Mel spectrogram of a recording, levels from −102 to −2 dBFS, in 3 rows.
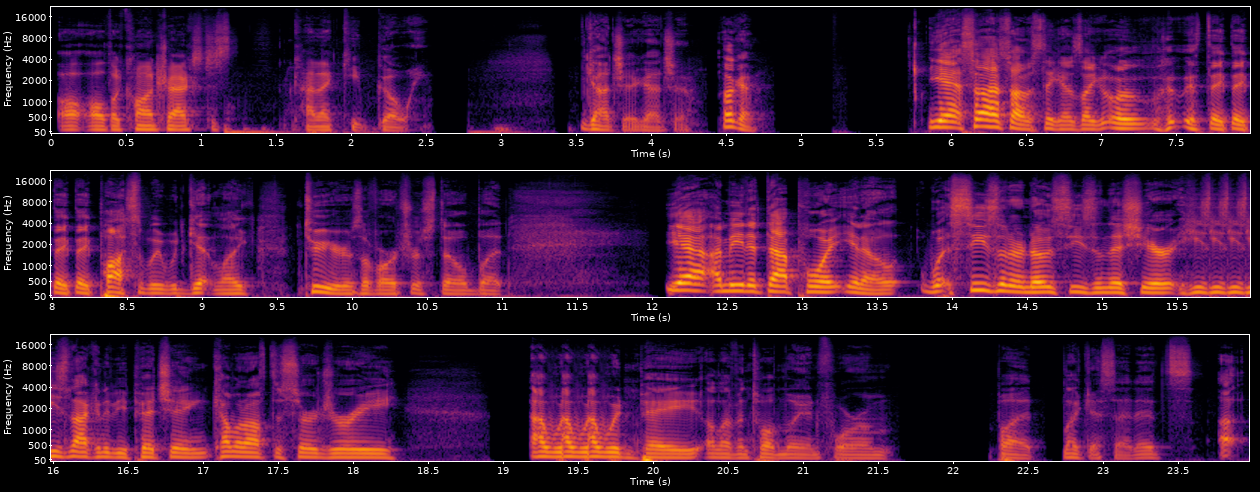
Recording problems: audio stuttering; at 7.5 s, at 16 s and at 19 s

